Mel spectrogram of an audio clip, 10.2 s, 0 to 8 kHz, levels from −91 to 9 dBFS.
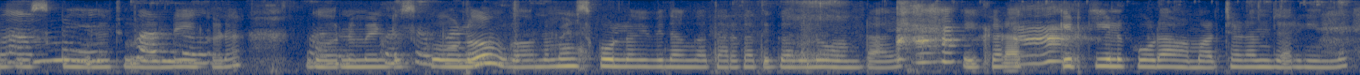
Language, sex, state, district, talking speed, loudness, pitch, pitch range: Telugu, female, Andhra Pradesh, Guntur, 110 wpm, -30 LUFS, 230 Hz, 220-245 Hz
